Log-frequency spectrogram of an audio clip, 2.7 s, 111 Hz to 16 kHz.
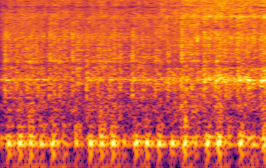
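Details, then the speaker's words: Polaris Sportsman 500 after carb rejetting and idle adjustment: steady, even single-cylinder putter idling around 1250 rpm, no misses or stumbles; possibly running slightly rich. "I'm just going to give it a try that sounds much better"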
